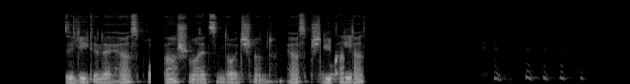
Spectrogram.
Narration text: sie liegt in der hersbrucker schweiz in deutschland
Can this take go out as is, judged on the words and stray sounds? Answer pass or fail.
fail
